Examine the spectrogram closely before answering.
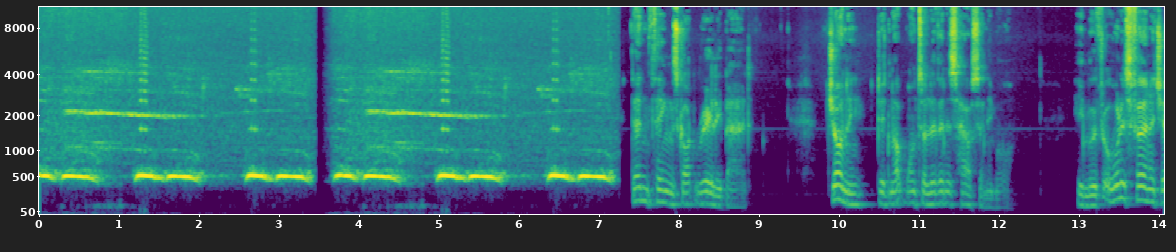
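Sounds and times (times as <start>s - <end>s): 
cuckoo calling in two-note phrases: 0.0s - 7.3s
speech: 7.5s - 9.0s, 9.8s - 12.2s, 13.0s - 14.0s.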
